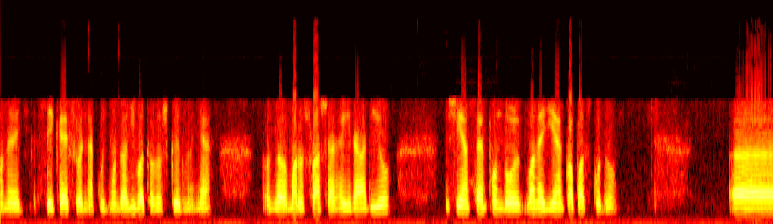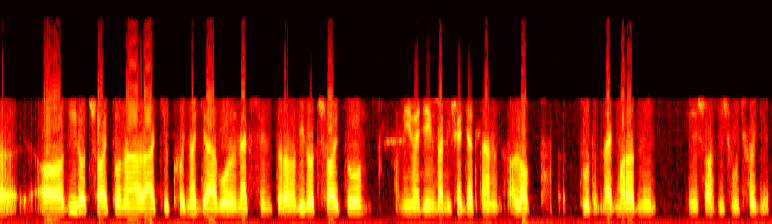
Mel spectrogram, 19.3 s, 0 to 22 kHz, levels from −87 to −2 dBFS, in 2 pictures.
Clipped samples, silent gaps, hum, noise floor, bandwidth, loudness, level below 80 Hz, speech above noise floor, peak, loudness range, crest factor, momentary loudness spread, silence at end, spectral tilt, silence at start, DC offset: under 0.1%; none; none; -54 dBFS; 14 kHz; -19 LUFS; -54 dBFS; 36 dB; -4 dBFS; 4 LU; 14 dB; 9 LU; 0.05 s; -5 dB/octave; 0 s; under 0.1%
